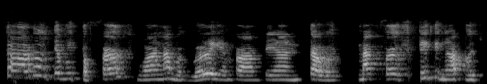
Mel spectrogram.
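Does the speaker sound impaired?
Yes: profound deafness; does not know ASL or sign language; communicates by spoken language.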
